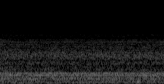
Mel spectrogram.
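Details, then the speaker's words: Old iMac after swapping failed internal HDD for SSD: loud steady rushing whoosh with faint constant tone, fan stuck at full speed because the drive temperature sensor is missing; owner installs Macs Fan Control to tame it. "That noise is loud enough that I think I'm going to go into, let's see, Mac fans. Control."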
